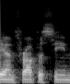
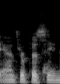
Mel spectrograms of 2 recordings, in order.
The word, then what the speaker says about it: Anthropocene: That the British say Anthropocene and we say Anthropocene.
